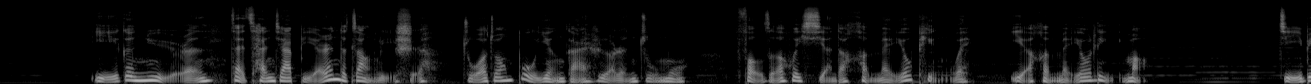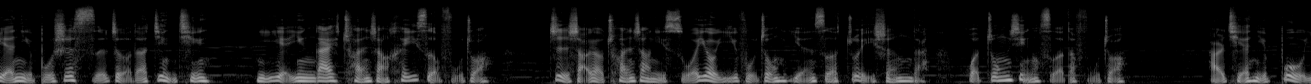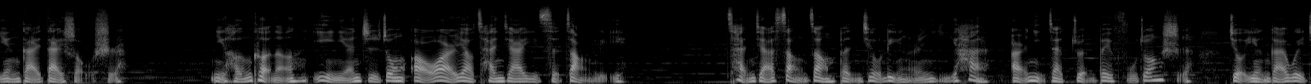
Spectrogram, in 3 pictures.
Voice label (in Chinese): 样音普通话老年女性音有声书作者旁白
